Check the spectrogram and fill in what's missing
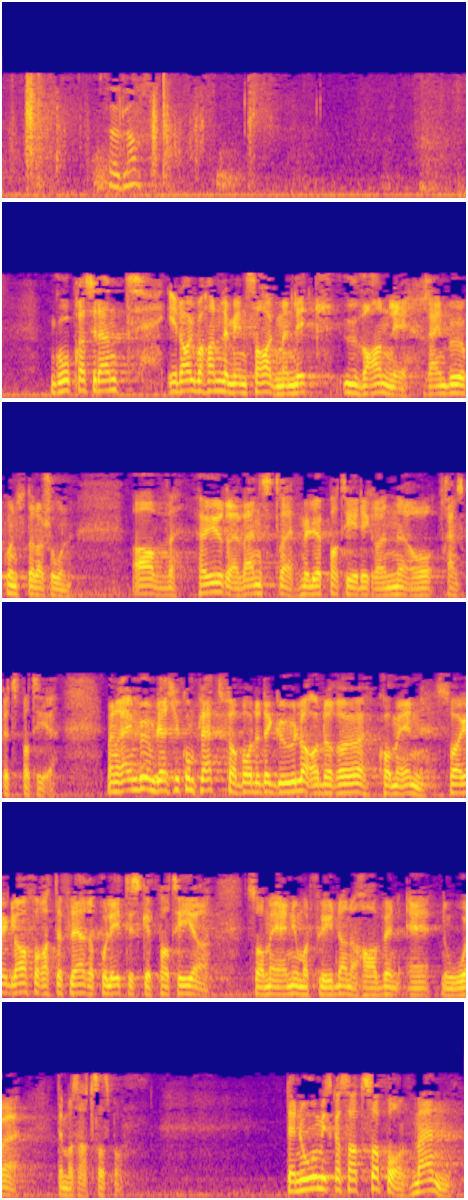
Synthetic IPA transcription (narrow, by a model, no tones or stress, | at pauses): ød̪lɑ | ɡuːpʰʁɛsɪd̪ɛnt̪ɪd̪ɑːɡ̚bəɦɑnd̪ləmɪnsɑːɡmɛnlɪt̪ʉʋɑːnlɪʁæɪnbʉːəkʊnst̪ɛlɑʃuːn | ʔɑːʋhœʏʁəʋɛnst̪ʁəmɪljøːpɑʁt̪ʰiːəd̪ɛɡʁœnəoːfɾɛmskʁɪt̪spʰɑɾt̪ʰḭːə̰mɛnʁæɪnbʉːənblɪʁɪçːəkʊmpʰlɛt̪ːfɔɾboːd̪əd̪ɛɡʉːləɔd̪ɛʁøːəkʰɔmːəɪnːsɔɛɡæɡlɑːfɔɾɑt̪̚d̪ɛæfleːɾəpʰʊliːt̪ɪskəpʰɑʁt̪ʰiːəɾsɔmæɾeːnɪɔmɑt̪flyːd̪nɑnəhɑːʋɪnɛnuːəd̪̥ɛmɔsɑ̰t̪sɑspʰɔ | d̪̥ɛæɾnuːəmʋɪskɑsɑt̪səpʰɔmɛn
